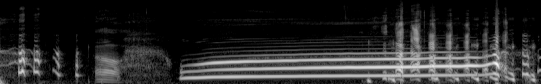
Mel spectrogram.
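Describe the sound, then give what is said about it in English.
A voice mimics a hand-cranked klaxon siren, holding a steady, slowly rising wail for about three seconds, while another person starts talking over its final stretch after some brief chatter before. “A klaxon.”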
